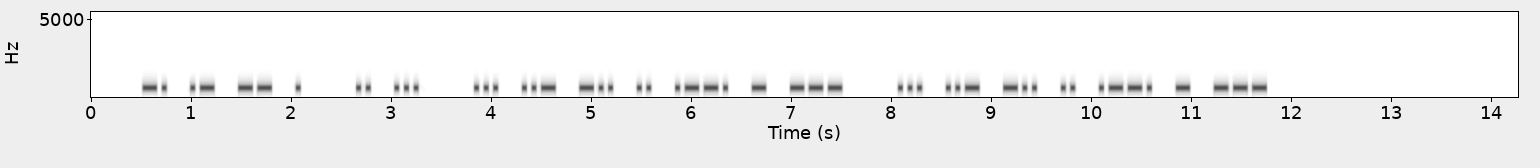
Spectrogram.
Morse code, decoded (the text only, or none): NAME IS SUDIPTO SUDIPTO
